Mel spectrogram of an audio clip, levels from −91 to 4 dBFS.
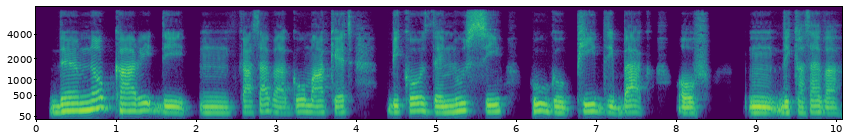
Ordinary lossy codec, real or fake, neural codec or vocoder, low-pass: none; fake; codec, 16 kHz, 0.4 kbps, LongCat-Audio-Codec; 7.2 kHz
